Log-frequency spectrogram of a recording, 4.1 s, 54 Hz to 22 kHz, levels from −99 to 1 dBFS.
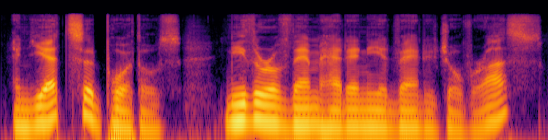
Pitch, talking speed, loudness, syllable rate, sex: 105 Hz, 175 wpm, -17 LUFS, 5.3 syllables/s, male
